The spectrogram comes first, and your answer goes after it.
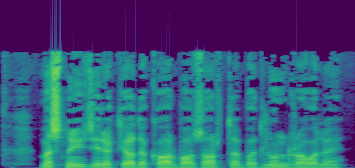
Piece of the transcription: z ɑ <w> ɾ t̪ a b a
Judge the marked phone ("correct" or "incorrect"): incorrect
